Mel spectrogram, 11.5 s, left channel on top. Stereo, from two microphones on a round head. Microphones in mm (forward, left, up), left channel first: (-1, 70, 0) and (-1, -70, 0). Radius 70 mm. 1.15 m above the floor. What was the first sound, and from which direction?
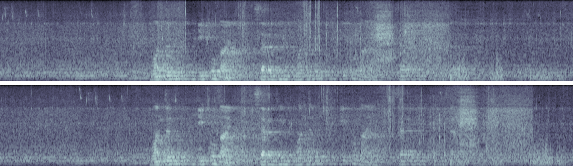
A man speaking, 50° right (ahead or behind).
